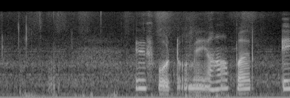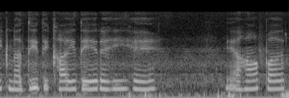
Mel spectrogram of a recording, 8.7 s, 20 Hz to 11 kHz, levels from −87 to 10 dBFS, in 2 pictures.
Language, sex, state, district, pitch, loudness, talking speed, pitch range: Hindi, female, Rajasthan, Jaipur, 240 Hz, -21 LUFS, 95 wpm, 235-245 Hz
